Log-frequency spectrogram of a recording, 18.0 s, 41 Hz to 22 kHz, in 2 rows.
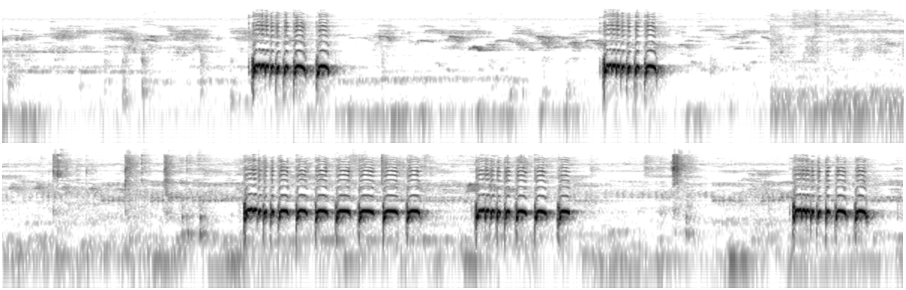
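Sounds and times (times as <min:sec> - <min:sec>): dove cooing: 0:02.5 - 0:03.4, 0:06.0 - 0:06.6, 0:10.7 - 0:15.0, 0:16.9 - 0:18.0.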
